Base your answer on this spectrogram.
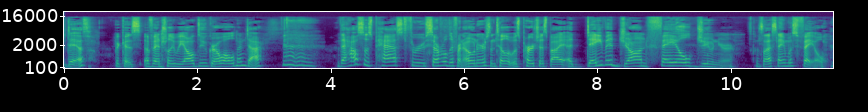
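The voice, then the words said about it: Alabama accent. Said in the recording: “we're talking about Alabama and I'm drinking, so my accent's coming out a little bit. I don't know if you've noticed. ... I have.”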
